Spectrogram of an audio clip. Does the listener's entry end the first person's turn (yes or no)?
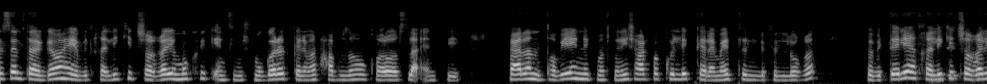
no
